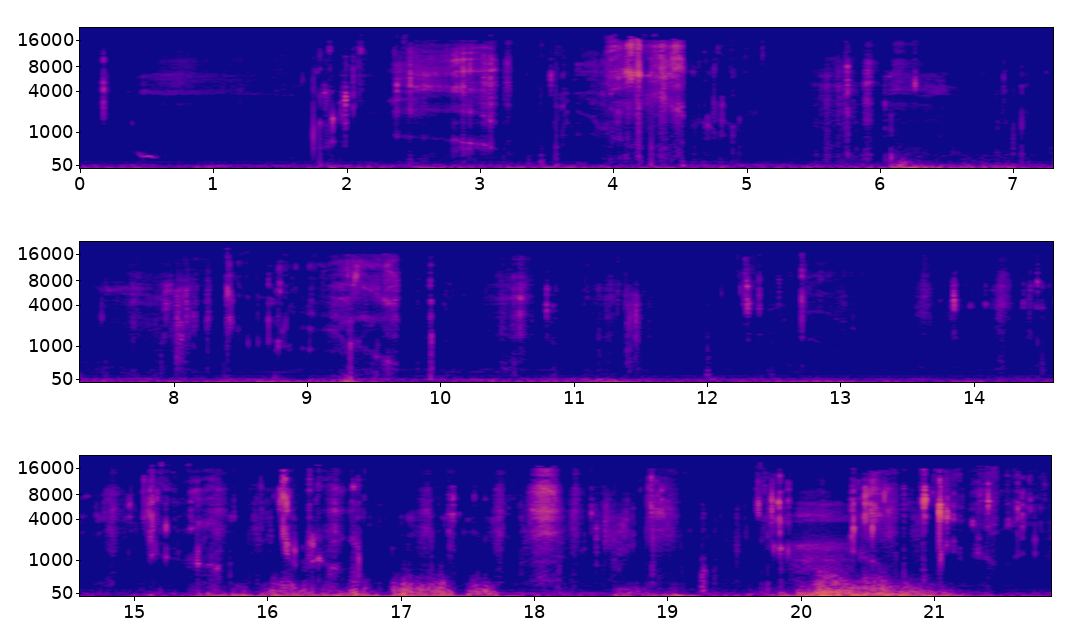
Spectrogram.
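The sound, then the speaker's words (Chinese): Someone chews dumplings: many soft, irregular wet crunching and squishing bites, faint throughout and growing louder and denser toward the end. “好嘛，尝一尝。我要跟老公一起吃啊，饺子。”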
